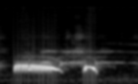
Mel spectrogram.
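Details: Spotted dove lure call for trapping: a long, throaty, downward-sliding coo followed by a short arched coo, one clear phrase.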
